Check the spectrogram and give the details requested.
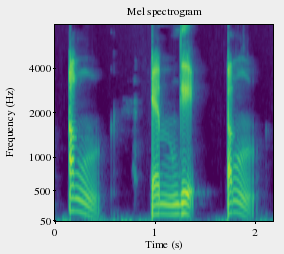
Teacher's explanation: apabila nun sukun atau tanwinnya ini berjumpa dengan qof dan kaf, maka oke dia dibaca samarnya mendekati bunyi samar dengung eng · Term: samar dengung ikhfa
